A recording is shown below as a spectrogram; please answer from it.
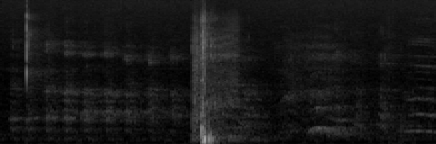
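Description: A faint, distant voice of a congregation member calling out an answer off-microphone in a hall. About two seconds in, a single short, loud burst lands close to the handheld microphone.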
